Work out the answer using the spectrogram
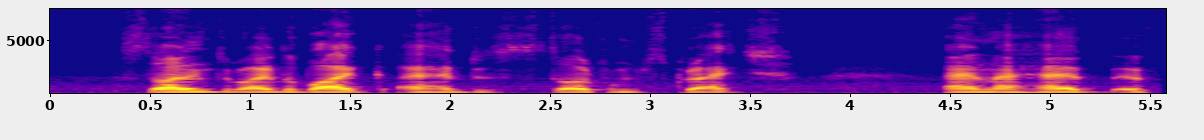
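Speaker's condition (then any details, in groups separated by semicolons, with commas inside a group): Cerebral palsy; from birth, diagnosed age 2, learned speech special-needs school, writing difficult, poor balance, later myasthenia gravis; some words unclear, certain letters flat, trouble formulating words, worse when mouth tires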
